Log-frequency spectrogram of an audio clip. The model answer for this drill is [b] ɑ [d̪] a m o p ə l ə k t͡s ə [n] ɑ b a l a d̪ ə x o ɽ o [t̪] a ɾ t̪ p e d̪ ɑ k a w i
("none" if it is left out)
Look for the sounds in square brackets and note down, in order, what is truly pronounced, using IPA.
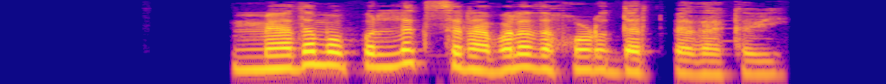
m, d̪, n, d̪

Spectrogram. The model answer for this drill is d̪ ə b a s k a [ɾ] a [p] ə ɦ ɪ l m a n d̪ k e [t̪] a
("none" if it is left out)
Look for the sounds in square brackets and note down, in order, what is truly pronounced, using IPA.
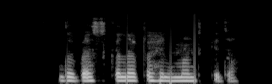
l, p, d̪

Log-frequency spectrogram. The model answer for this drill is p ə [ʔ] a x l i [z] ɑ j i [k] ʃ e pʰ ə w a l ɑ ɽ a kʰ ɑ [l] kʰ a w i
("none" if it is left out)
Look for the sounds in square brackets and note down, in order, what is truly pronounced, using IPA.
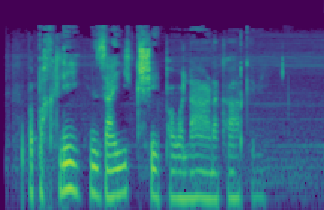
p, z, k, ɾ

